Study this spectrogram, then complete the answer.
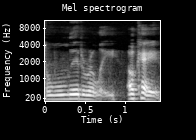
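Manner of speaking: ordinary delivery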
